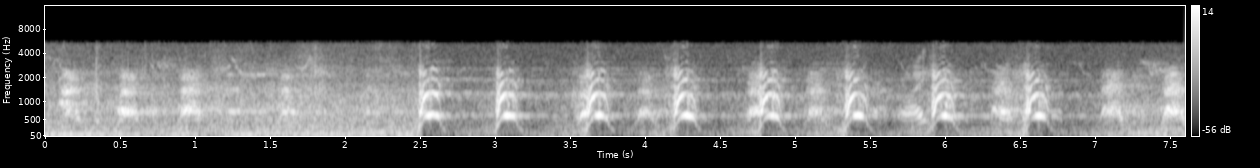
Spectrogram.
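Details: Lily, a female Belgian Malinois in PSA training, working her second session on leg sleeves; after a muffled start, sharp barks repeat about twice a second, each with a rising-falling tonal edge, steady and insistent.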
